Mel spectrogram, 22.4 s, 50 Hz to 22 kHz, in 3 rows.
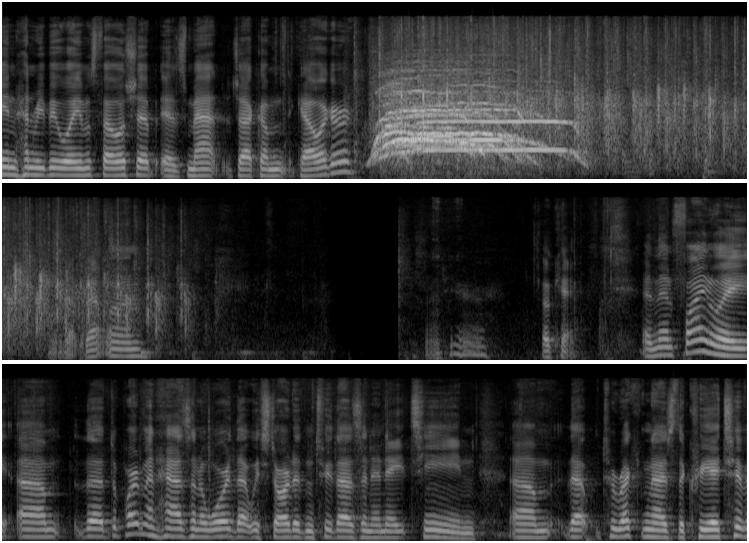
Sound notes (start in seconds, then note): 3.5 audience applauding; 3.6 audience cheering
